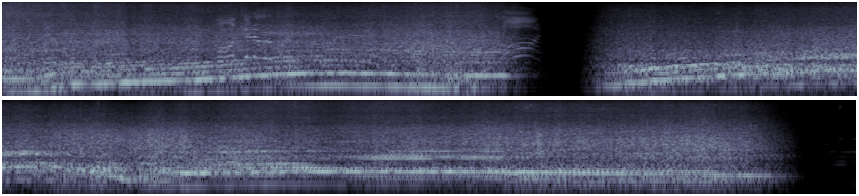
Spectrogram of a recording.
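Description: Supercar engines accelerating hard on a city street, in two stretches split by a cut about five seconds in. Each time the engine note climbs in pitch as the car pulls away, then holds high.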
